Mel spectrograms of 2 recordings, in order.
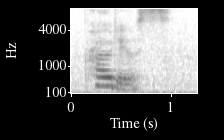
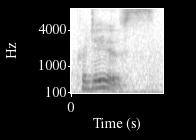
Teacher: produce with the stress on the first syllable refers to vegetables whereas produce with the stress on the second syllable is the verb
